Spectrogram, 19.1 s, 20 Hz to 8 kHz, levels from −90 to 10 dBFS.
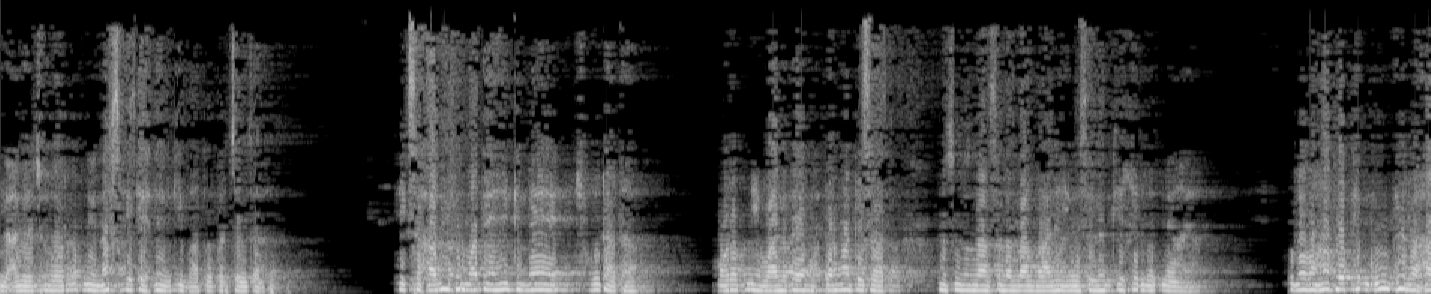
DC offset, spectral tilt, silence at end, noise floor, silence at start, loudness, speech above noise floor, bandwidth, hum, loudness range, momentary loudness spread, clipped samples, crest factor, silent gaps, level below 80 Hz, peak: under 0.1%; -7.5 dB/octave; 0 s; -68 dBFS; 0 s; -10 LUFS; 60 dB; 7.8 kHz; none; 4 LU; 8 LU; under 0.1%; 10 dB; none; -42 dBFS; 0 dBFS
